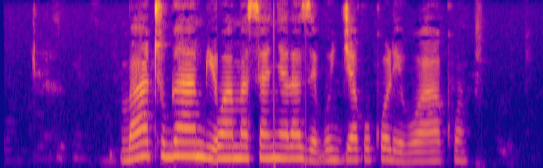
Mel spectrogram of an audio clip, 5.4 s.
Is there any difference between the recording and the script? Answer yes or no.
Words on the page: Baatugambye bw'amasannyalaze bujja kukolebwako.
no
